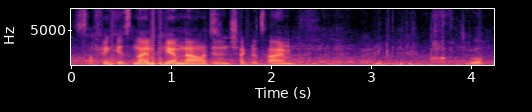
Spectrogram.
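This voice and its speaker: Guy vlogging live on a walk, low-ish voice, loud traffic noise behind. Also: normal speed. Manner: chatty, wry, talks to live chat. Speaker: livestream vlogger. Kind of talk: walking livestream commentary. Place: city streets at night, outdoors. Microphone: handheld phone or camera mic while walking. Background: traffic and street ambience.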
